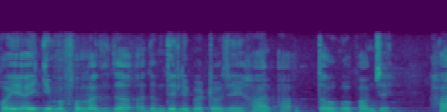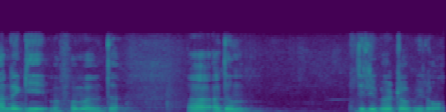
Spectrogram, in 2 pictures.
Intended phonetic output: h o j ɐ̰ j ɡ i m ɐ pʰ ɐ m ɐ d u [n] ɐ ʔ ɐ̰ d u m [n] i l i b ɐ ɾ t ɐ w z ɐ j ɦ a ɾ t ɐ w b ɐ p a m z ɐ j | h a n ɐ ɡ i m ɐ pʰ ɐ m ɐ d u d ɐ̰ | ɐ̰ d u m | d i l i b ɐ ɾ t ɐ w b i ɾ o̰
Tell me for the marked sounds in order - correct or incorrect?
incorrect: d, incorrect: d

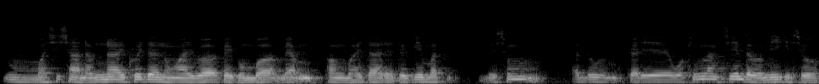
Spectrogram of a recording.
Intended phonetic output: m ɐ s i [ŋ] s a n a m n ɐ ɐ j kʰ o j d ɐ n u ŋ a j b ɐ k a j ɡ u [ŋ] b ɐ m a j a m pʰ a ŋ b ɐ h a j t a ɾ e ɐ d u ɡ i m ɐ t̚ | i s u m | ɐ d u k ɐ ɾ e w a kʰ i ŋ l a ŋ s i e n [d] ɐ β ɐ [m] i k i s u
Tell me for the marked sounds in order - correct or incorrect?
incorrect: none, incorrect: m, correct, correct

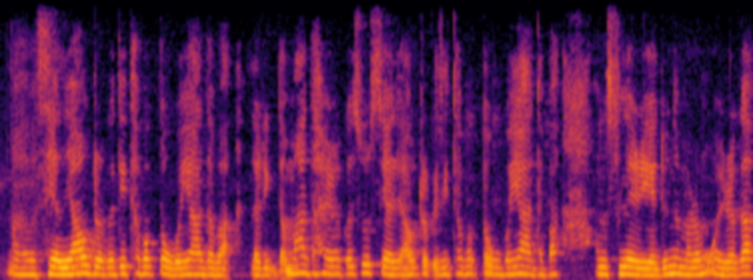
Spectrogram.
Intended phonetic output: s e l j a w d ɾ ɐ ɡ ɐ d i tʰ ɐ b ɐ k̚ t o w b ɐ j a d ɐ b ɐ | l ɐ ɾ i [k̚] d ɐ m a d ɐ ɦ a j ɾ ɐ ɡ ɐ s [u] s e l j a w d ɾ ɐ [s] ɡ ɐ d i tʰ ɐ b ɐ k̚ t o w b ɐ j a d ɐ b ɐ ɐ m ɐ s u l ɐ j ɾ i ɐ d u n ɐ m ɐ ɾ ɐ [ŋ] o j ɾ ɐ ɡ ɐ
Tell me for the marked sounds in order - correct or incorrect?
correct, correct, incorrect: none, incorrect: m

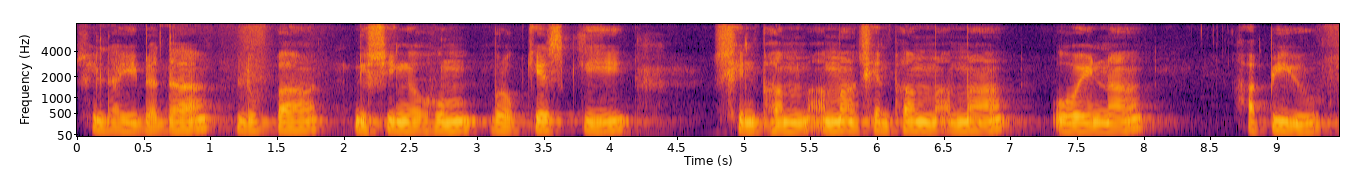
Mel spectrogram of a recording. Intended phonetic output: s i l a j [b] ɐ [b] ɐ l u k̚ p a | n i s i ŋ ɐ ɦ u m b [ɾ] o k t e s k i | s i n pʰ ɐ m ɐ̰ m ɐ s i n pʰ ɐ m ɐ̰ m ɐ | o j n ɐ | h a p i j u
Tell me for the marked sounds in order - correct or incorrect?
correct, incorrect: d, correct

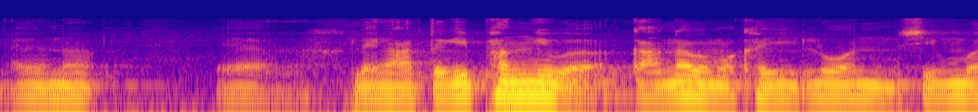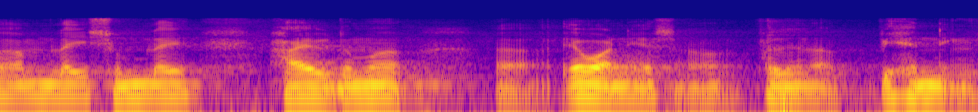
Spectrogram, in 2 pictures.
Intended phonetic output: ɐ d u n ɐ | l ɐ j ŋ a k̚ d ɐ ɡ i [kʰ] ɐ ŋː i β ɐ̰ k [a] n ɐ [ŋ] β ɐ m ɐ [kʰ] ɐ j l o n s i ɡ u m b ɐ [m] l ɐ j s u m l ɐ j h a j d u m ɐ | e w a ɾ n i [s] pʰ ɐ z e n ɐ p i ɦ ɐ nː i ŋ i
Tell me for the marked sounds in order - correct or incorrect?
incorrect: pʰ, correct, incorrect: none, correct, correct, correct

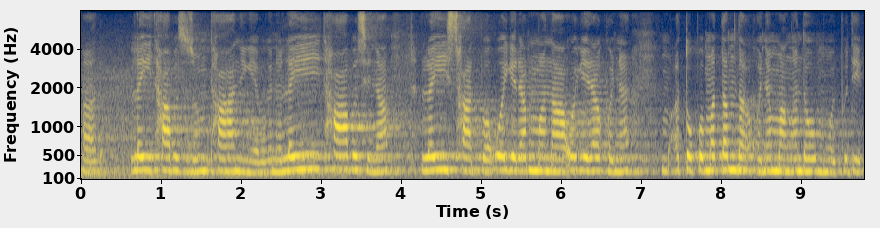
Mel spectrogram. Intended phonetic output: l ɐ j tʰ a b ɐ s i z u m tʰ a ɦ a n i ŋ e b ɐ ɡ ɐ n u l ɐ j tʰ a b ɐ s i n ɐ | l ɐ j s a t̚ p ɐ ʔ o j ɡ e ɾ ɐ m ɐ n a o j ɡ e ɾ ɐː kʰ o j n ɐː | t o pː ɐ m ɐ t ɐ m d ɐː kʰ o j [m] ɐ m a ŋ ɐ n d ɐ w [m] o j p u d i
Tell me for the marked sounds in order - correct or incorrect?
incorrect: n, correct

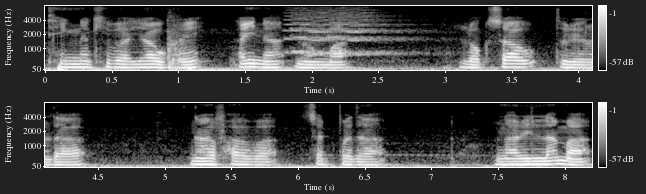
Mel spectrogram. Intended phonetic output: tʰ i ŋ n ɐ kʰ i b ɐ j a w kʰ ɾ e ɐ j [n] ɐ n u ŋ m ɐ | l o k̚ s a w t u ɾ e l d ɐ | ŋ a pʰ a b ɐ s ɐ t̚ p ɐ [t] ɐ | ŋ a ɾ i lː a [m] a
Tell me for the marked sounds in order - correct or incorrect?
correct, incorrect: d, correct

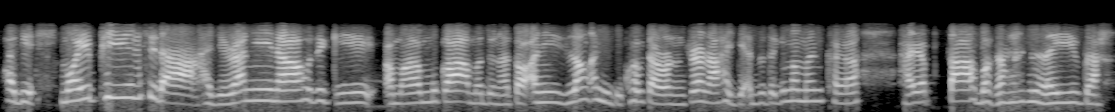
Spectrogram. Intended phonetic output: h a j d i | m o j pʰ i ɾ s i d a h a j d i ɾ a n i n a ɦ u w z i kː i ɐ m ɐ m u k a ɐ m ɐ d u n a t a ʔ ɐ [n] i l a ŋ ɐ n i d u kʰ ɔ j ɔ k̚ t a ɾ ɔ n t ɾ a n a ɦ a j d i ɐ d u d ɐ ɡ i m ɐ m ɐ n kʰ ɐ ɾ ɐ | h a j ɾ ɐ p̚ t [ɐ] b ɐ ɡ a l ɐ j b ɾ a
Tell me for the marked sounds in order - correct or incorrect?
correct, incorrect: a

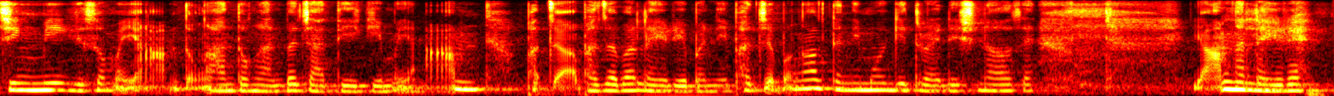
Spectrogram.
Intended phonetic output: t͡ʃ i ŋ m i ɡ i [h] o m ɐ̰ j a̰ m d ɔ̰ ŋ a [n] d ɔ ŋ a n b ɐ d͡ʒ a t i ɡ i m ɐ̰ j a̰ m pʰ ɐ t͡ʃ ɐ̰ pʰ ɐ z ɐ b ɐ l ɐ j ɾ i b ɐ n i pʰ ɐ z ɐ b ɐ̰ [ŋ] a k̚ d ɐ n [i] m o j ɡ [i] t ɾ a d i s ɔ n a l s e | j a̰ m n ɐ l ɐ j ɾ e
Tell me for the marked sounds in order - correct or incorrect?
incorrect: s, correct, correct, correct, correct

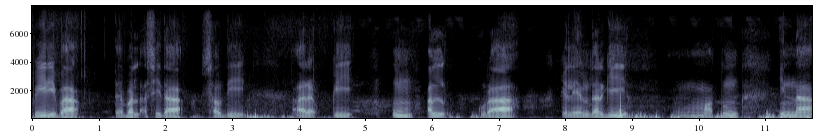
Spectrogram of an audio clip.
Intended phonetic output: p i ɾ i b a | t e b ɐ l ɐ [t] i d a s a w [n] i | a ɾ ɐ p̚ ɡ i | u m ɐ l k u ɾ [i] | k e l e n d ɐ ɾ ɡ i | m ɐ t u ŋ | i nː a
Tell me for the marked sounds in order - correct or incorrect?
incorrect: s, incorrect: d, incorrect: a

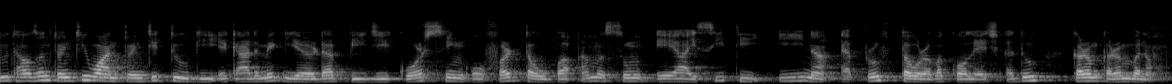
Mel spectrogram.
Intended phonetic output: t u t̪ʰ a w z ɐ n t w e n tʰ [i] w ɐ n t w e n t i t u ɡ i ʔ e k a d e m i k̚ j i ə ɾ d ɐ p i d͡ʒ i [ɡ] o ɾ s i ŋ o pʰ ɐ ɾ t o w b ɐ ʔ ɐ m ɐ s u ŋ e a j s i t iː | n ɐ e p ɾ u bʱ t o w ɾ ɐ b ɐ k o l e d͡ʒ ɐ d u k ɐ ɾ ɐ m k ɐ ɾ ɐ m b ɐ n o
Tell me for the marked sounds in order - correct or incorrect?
correct, incorrect: k

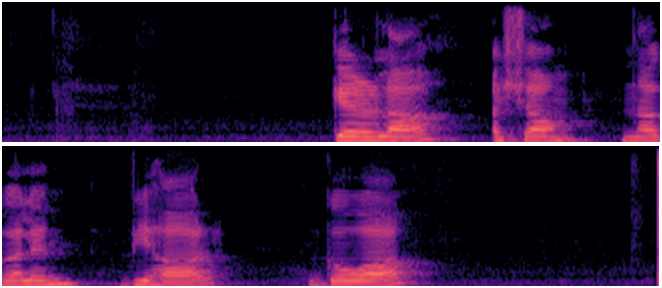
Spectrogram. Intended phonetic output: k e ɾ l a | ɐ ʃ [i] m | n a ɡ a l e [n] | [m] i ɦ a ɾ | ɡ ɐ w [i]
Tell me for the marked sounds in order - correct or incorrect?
incorrect: a, correct, incorrect: b, incorrect: a

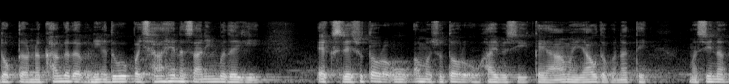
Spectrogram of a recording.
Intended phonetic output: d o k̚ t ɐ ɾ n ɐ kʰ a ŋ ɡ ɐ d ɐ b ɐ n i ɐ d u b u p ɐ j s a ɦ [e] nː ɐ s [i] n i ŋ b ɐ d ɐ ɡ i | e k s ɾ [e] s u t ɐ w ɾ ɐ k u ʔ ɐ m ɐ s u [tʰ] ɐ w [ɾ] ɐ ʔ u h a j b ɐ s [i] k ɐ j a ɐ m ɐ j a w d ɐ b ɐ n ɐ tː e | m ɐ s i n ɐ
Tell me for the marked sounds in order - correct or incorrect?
correct, incorrect: a, correct, incorrect: t, correct, correct

